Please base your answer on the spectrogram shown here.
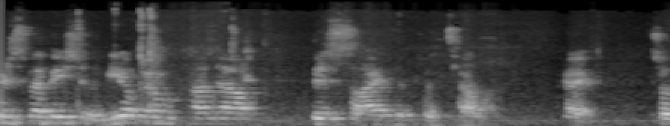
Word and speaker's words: condyle: It's going to be like, oh my goodness, this is a 62-year-old female with medial aspect of the medial femoral condyle.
